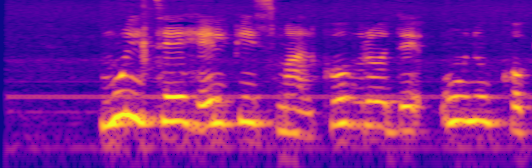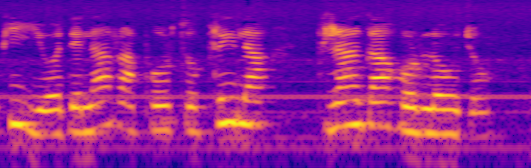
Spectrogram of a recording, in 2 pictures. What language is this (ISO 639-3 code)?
epo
